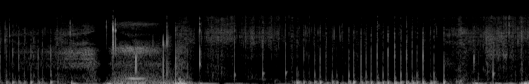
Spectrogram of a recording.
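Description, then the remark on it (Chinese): Long-used aluminum foil, used as an ASMR trigger tool, is crinkled and crumpled in a steady stream of sharp, crackly bursts, with a brief smoother swish near the start, fairly soft overall and with no talking. “我发现像这个做触发音的工具啊，都是老的好用，像这锡纸都是用的久了就会好用。”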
